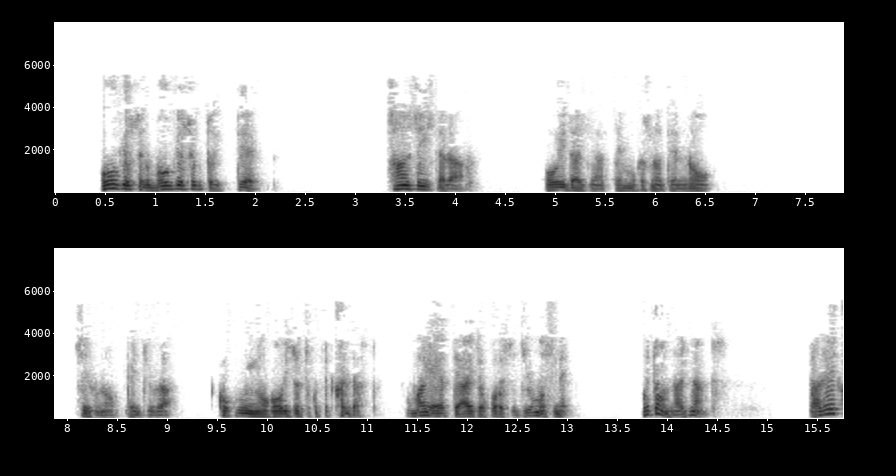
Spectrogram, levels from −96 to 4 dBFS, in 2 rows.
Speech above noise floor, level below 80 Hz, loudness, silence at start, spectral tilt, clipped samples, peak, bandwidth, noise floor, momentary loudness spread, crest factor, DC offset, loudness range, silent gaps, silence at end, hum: over 71 dB; -52 dBFS; -20 LUFS; 0.45 s; -13 dB/octave; under 0.1%; 0 dBFS; 4 kHz; under -90 dBFS; 12 LU; 20 dB; under 0.1%; 9 LU; 2.56-3.28 s, 4.65-4.87 s, 7.05-8.05 s, 13.53-13.73 s, 15.06-15.39 s; 0 s; none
